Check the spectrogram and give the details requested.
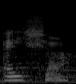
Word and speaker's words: Aisha: Some sources say Aisha was or Asia, which is spelled A I S H A, is a was a real historic figure, a noble woman from Iberia.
